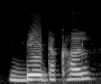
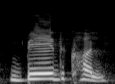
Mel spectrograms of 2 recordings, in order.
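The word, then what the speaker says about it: ਬੇਦਖ਼ਲ: So Be plus Dakhal is बेदखल, not bedkhal, but बेदखल, बेदखल.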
